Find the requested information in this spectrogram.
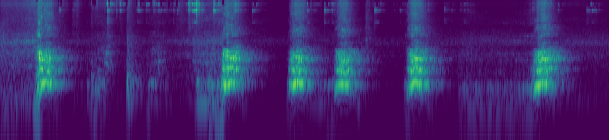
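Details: Indoors, a female Great Dane barks at a newly unboxed robot vacuum; about six deep, heavy barks spaced roughly one second apart, with softer huffs and vacuum hum between.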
